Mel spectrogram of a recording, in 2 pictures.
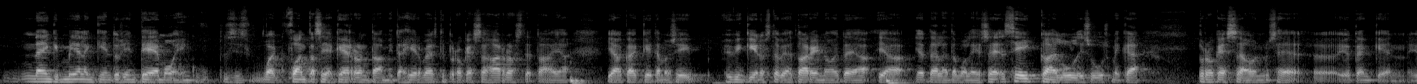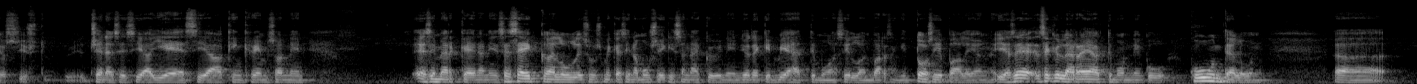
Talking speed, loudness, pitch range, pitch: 140 wpm, -27 LUFS, 100-115 Hz, 105 Hz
